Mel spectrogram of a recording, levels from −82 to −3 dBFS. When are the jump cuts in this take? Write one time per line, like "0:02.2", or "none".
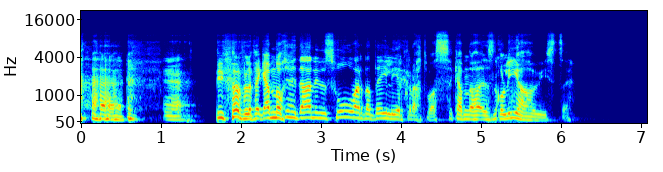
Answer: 0:01.5
0:02.6
0:05.2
